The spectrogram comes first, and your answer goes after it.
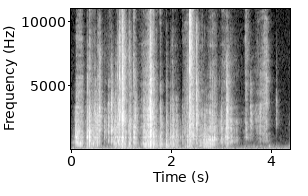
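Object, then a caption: Glossy paper catalog pages. Thin, glossy pages of an open guitar catalog lying on a table are turned with fingertips and long nails, then both palms rub across the open spread. Bright, crisp paper swishes and crinkles come in uneven bursts with almost no low end, each dying away quickly.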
